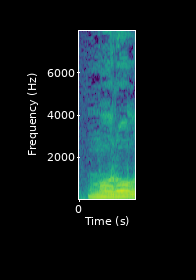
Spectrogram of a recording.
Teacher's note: را پیش کی وجہ سے پر پڑھا جائے گا، رو واو مدہ بھی ہے، ایک الف کے برابر کھینچ کر پڑھیں گے۔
